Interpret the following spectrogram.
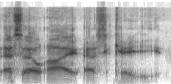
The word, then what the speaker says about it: Sliske: It's Sliske. like Sliskin. That's how you spell it.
